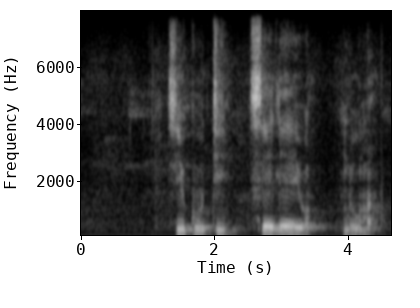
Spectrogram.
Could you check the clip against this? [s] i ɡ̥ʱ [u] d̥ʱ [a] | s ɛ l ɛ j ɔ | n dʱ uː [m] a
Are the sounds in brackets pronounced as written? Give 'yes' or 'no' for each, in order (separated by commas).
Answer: yes, yes, no, yes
